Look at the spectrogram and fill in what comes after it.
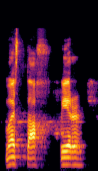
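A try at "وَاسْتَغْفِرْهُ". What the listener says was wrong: Bukan wastoh, tapi tag. Pakai G.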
